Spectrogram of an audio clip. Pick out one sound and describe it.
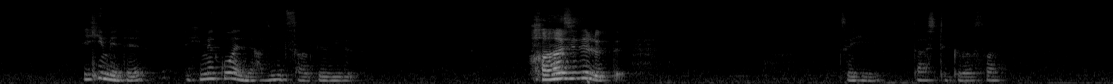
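A young woman speaks calmly and close to a microphone, in short bursts with pauses.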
